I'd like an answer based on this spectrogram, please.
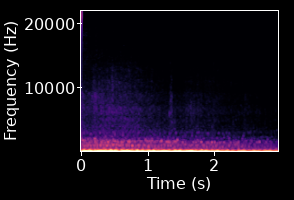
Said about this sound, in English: I recently went scuba diving for the first time ever. And I went in expecting muffled peace and quiet. But as soon as I got down a few yards, I couldn't help but notice that there was sound all around me. And it was coming from boats.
